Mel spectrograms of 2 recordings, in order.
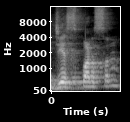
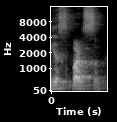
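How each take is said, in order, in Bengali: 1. নামটি J ধ্বনি দিয়ে শুরু হয়। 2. নামটি Y ধ্বনি দিয়ে শুরু হয়। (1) "লিখেছি জেসপারসন" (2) "উচ্চারণ হবে ইয়েসপারসন"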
